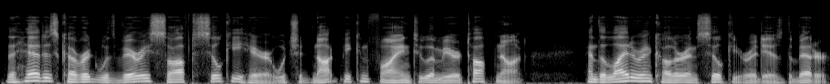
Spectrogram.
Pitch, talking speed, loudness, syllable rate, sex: 105 Hz, 210 wpm, -17 LUFS, 5.4 syllables/s, male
